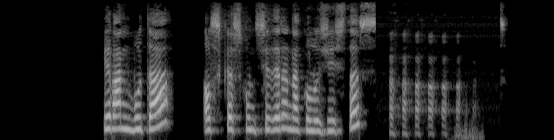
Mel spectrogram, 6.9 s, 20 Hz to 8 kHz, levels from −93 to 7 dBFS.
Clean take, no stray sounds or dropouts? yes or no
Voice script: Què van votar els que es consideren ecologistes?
no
